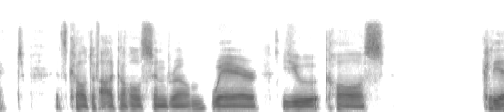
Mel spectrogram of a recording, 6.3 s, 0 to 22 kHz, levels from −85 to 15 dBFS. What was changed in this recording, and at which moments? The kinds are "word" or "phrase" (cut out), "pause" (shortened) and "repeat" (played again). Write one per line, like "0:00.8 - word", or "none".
0:01.2 - word
0:02.6 - pause
0:04.0 - word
